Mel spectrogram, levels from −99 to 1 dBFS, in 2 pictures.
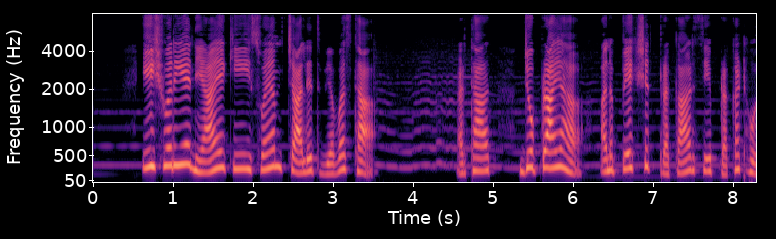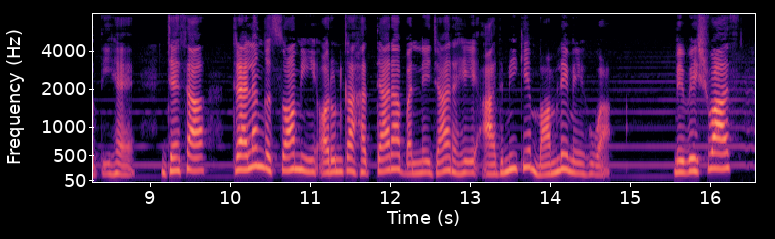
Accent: native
